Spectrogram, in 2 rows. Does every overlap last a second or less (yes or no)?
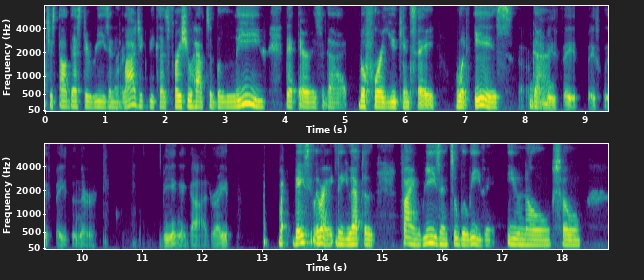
yes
